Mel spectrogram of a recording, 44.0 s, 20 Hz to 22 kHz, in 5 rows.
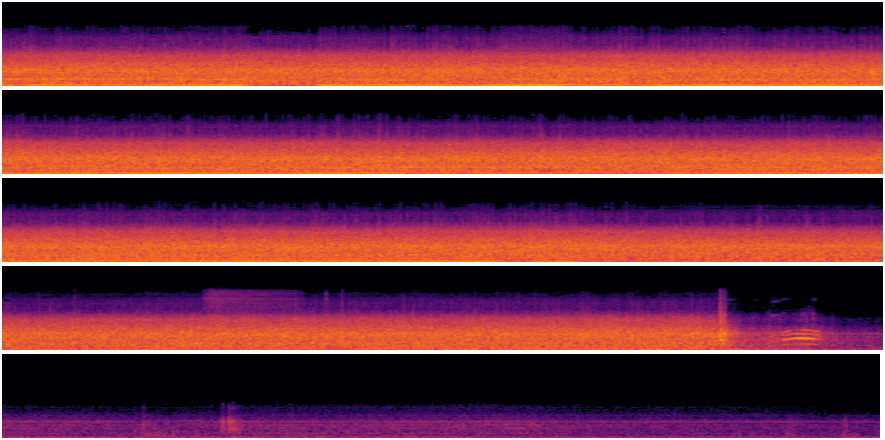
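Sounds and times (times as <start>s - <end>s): constant rushing noise: 0.0s - 34.8s
vehicle engine idling: 0.0s - 43.4s.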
